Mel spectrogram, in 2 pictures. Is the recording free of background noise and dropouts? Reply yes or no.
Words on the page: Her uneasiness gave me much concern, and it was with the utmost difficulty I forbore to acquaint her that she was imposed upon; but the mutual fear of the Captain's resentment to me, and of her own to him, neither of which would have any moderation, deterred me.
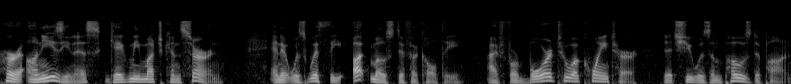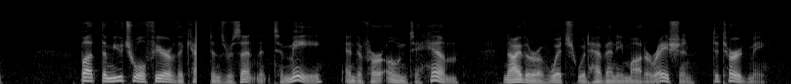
no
